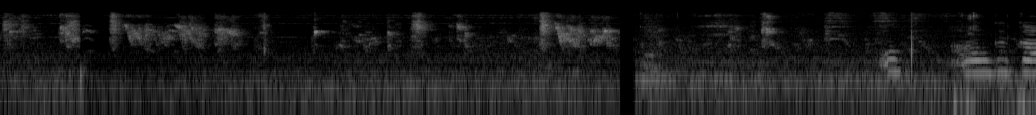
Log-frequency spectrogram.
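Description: Small birds chirping and squawking in short, irregular calls, with a sudden brief break a little over halfway through. A child's voice starts near the end.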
